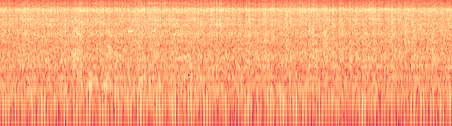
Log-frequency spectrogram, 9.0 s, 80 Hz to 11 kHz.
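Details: Craftsman YT3000 riding tractor's single-cylinder engine runs with an uneven rattly clatter, about three knocks a second, right after an oil change. It was still smoking and a blown head gasket is suspected. Noise source is unclear, possibly checked around a bracket and parking brake.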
